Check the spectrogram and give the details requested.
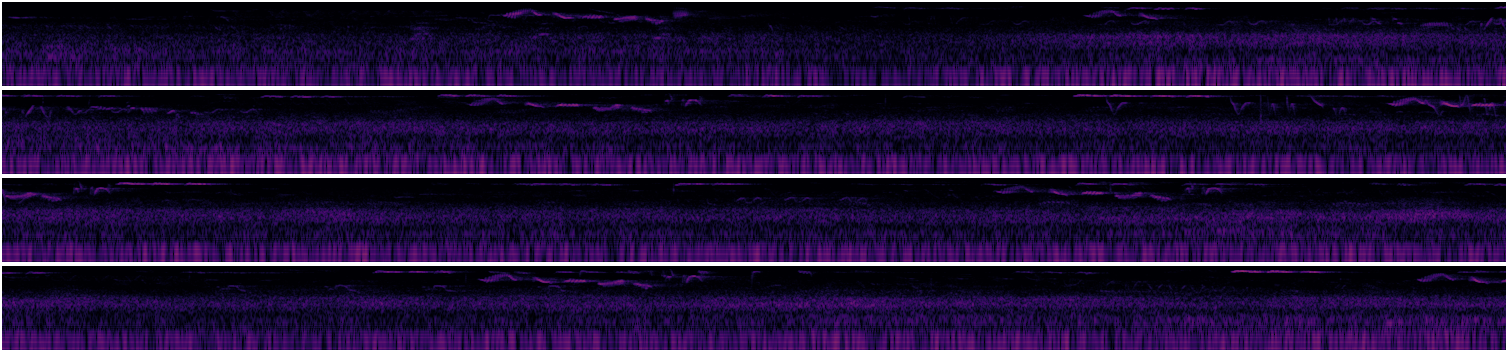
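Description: Wild birds singing: short falling whistled phrases repeat every few seconds over a string of quick high chirps, with a steady outdoor hiss behind them.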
